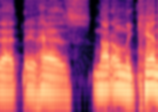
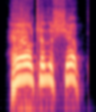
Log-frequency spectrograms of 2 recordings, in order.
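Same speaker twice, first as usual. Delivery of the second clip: booming, amplified, very high echoing call; 10 semitones higher, 4 dB louder than usual. A voice calls out to the ship from a longboat, loud echoing call. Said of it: "the voice will echo".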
